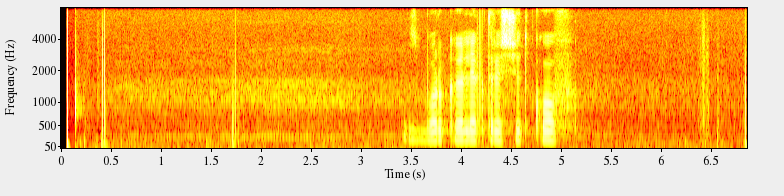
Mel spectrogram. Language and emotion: Russian, neutral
